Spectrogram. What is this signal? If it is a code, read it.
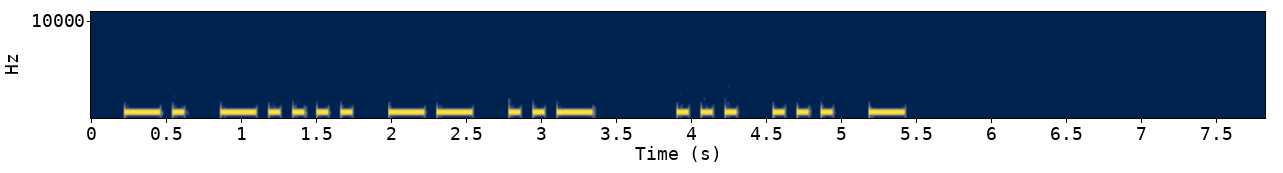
Morse code, heard as a keyed tone, about 15 wpm, 700 Hz. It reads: N6MU SST
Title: K1USN SST QSO Practice - 15wpm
